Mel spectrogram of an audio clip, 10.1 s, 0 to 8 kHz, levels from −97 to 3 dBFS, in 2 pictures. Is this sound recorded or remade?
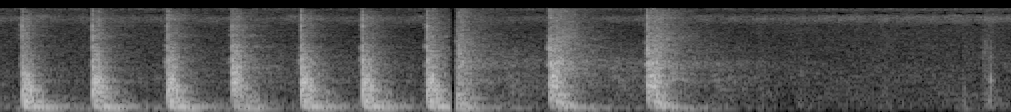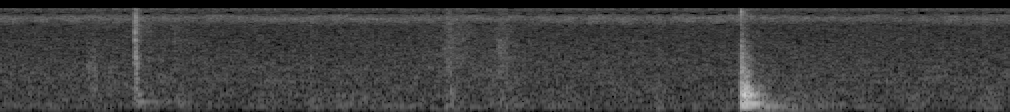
recorded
